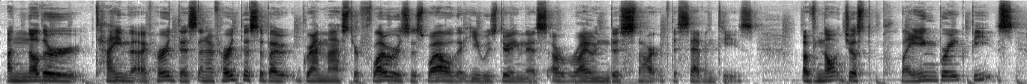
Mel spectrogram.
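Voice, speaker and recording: A man hosting his own video, talking through viewer comments in a thoughtful, hesitant way with many fillers and restarts. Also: medium pitch. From Scotland. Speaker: video host. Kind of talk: casual reflective commentary.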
